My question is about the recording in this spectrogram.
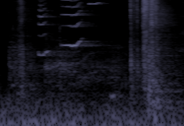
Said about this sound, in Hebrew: דלת בסוף המסדרון נטרקה.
